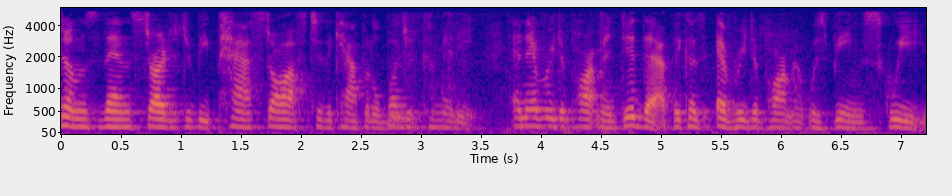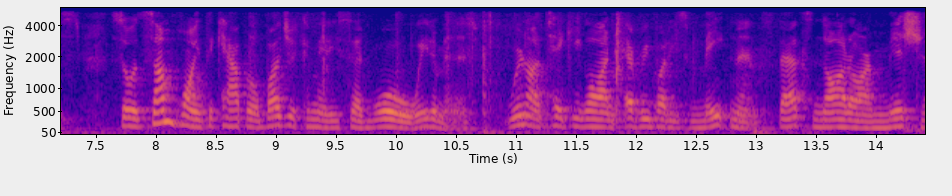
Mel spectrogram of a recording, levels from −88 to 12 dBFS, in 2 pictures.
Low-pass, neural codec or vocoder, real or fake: 5.4 kHz; none; real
